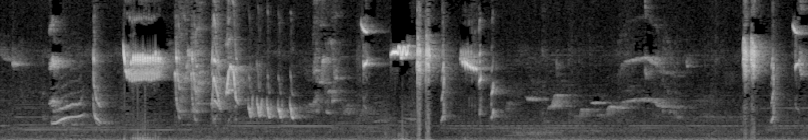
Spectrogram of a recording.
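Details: A singing champion orange-headed thrush produces harsh buzzy bursts, high whistles and scattered short notes, quieter toward the end.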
